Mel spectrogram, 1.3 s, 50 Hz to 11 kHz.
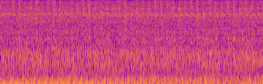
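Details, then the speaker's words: BMW X5 E70 after about two minutes of running to pump up the lifters, hood open: steady, even low idle with a smooth rumble and no more lifter ticking. "open the hood and there you go no more ticking so all we had to do is lbe the lifters up"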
